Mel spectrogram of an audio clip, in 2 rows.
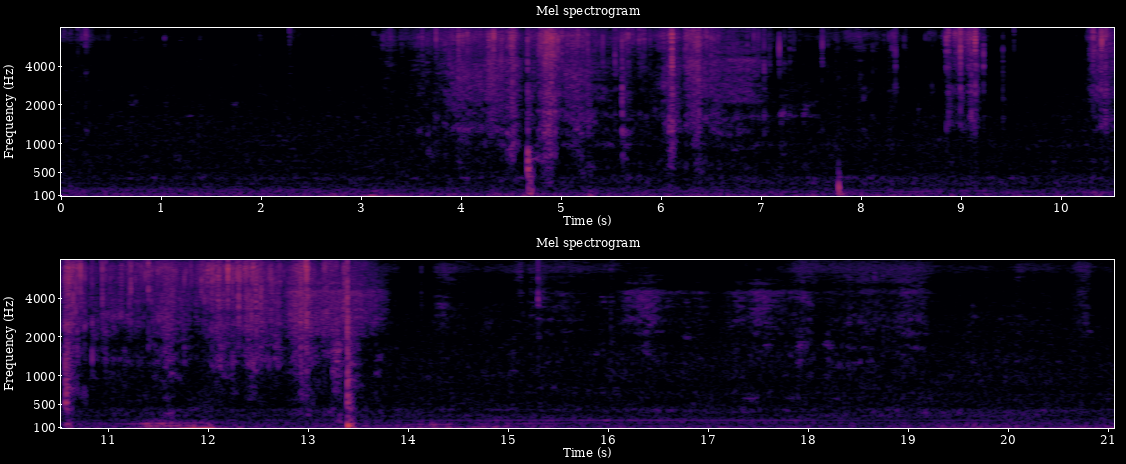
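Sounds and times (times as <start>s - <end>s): plastic film crinkling: 3.2s - 9.6s, 10.2s - 13.8s.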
